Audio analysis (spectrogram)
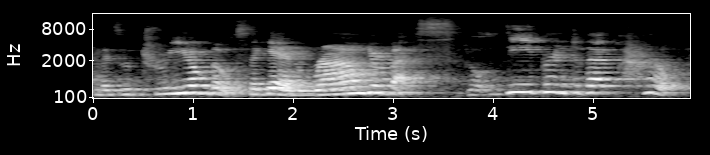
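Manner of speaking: usual speaking voice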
